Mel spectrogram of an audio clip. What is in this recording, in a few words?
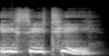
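"ect", British English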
